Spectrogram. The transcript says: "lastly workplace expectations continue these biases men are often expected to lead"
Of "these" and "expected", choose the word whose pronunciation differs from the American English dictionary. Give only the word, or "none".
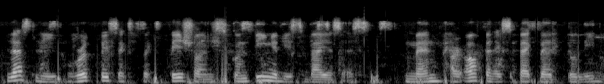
these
